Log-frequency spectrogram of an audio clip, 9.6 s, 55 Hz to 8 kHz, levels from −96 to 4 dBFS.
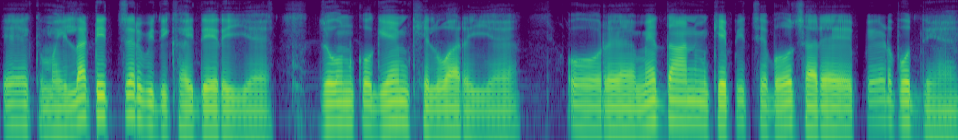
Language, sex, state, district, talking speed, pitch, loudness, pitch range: Hindi, male, Rajasthan, Bikaner, 150 wpm, 95 Hz, -18 LUFS, 90-110 Hz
